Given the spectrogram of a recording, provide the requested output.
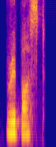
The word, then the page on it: riposte: Indian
